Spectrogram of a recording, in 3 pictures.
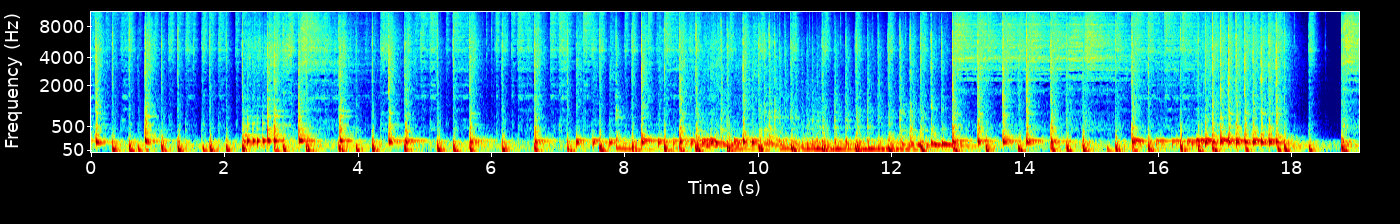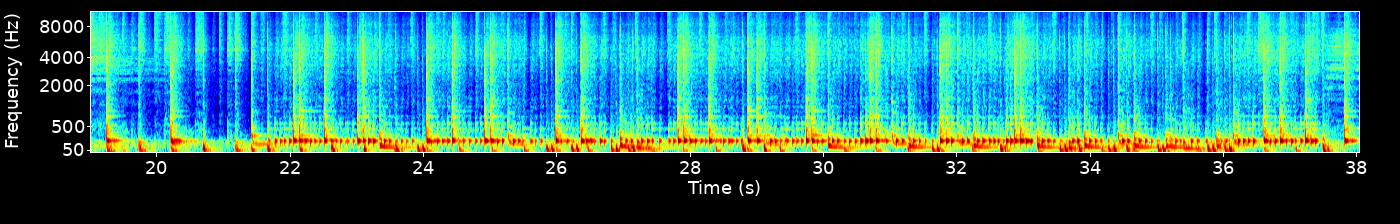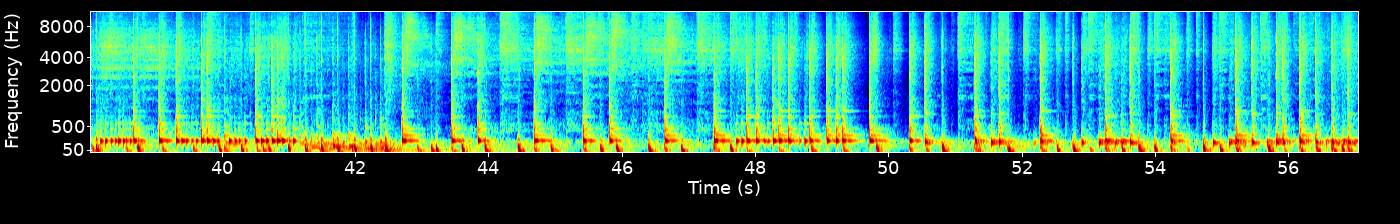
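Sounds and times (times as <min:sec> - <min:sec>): drum kits playing solo: 0:00.0 - 0:57.0.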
